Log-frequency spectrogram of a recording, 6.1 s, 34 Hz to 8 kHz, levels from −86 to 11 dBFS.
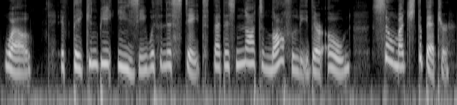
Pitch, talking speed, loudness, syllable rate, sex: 240 Hz, 185 wpm, -20 LUFS, 4.8 syllables/s, female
